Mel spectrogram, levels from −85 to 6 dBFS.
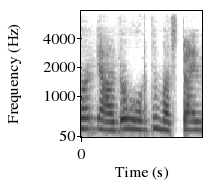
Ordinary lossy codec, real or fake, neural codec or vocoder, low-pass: none; fake; codec, 44.1 kHz, 0.9 kbps, DAC; 7.2 kHz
